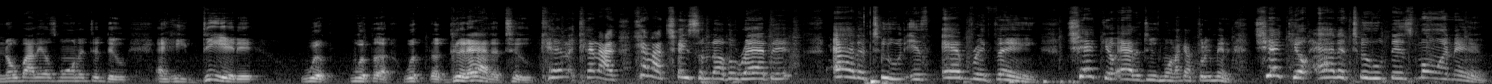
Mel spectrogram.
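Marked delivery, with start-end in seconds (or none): 5.4-14.9 high, stretched-out preacher's proclamation; preaching. Real, not acted. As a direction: preach it high, drawing out key phrases. Preaches at full force.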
